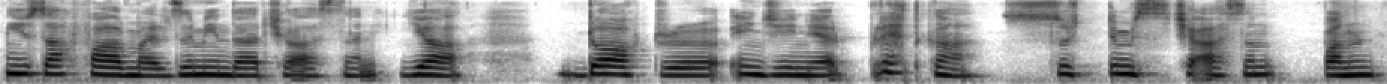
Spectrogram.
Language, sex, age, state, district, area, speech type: Kashmiri, female, 18-30, Jammu and Kashmir, Shopian, rural, spontaneous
